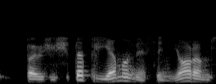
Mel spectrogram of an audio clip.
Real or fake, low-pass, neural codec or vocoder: fake; 3.6 kHz; autoencoder, 48 kHz, 32 numbers a frame, DAC-VAE, trained on Japanese speech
